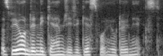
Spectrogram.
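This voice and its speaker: A woman reading the thoughts of a plain-spoken, doubtful male hobbit servant, muttered low and homely. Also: moderate pace, dark tone. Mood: muttering.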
